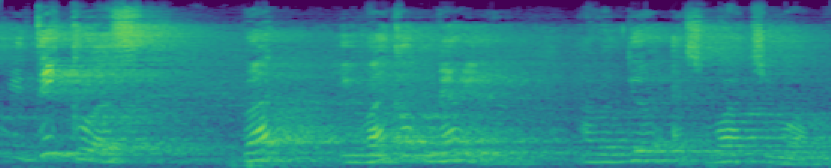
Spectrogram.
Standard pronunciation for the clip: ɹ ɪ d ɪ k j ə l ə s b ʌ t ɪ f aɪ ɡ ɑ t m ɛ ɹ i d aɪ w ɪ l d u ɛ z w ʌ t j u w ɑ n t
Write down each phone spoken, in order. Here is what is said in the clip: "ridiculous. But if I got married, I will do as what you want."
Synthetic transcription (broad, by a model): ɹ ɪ d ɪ k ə l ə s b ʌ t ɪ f aɪ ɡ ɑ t m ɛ ɹ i aɪ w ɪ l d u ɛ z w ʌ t j u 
